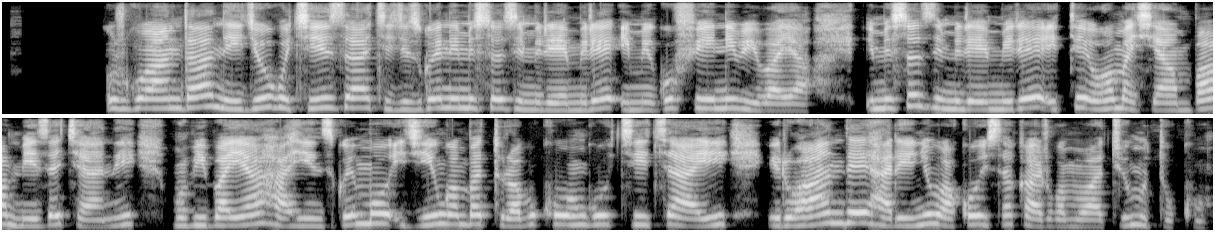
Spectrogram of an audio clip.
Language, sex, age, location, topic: Kinyarwanda, female, 50+, Nyagatare, agriculture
